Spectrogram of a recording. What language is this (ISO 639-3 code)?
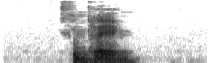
tha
